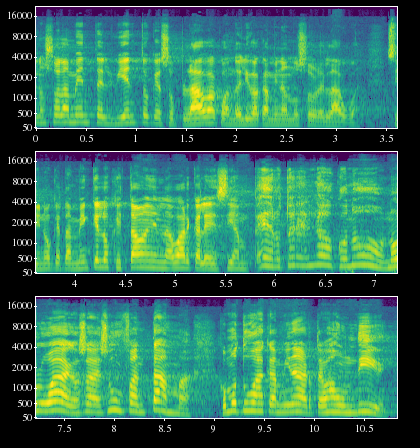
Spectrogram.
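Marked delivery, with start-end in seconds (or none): 5.7-10.7 higher, louder taunting from the boat; mocking disbelief. Disciples in the boat to Peter, higher taunting disbelief. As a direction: scoff at him like doubting friends.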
